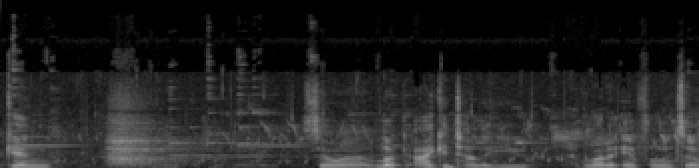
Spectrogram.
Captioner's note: sighs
